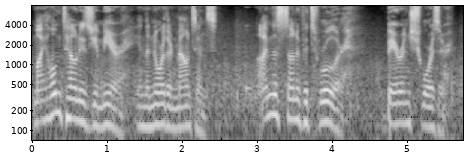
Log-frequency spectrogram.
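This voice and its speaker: An actor playing an earnest, gentle young student in a video game, speaking hesitantly and sincerely. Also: male voice, medium pitch, lively intonation, normal speed, noisy background, lightly acted. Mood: hesitant confession. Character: earnest, gentle young male student of adopted noble birth. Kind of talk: video game cutscene dialogue acting.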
